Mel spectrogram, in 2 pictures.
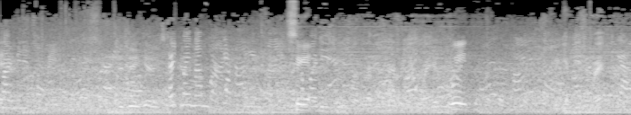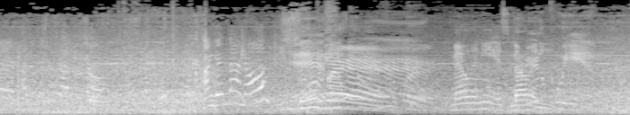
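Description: A crowd chatters and murmurs outdoors.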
